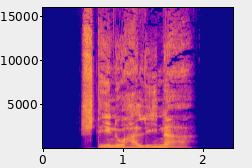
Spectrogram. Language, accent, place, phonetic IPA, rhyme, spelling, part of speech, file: German, Germany, Berlin, [ʃtenohaˈliːnɐ], -iːnɐ, stenohaliner, adjective, De-stenohaliner.ogg
- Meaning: inflection of stenohalin: 1. strong/mixed nominative masculine singular 2. strong genitive/dative feminine singular 3. strong genitive plural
